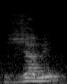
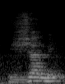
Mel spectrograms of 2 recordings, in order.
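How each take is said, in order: Both takes have the same delivery.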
